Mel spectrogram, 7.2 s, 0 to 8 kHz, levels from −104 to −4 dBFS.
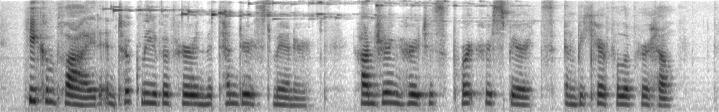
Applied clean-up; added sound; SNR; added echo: neural mask model RNNoise.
